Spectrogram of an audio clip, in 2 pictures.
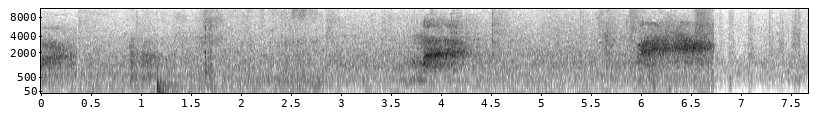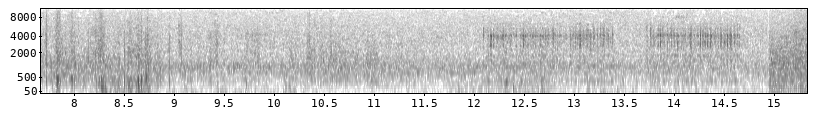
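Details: Feral female cat in heat, rolling and caterwauling as a person strokes her lower back: a few short wavering yowls in the first seven seconds, then handling rustles and a faint high ticking.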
